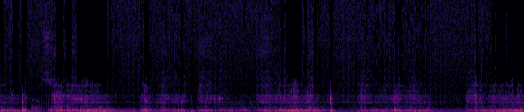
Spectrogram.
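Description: Sewer inspection camera's push cable being fed down a drain line, a low rumble that swells and fades in repeated strokes about once a second.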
